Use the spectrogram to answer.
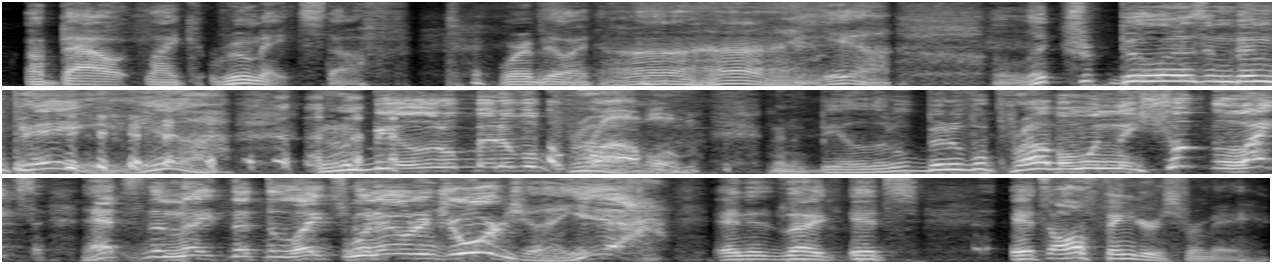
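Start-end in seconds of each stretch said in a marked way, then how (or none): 3.0-15.9 swooping, pitched-up wrestling promo voice with wide pitch. Cutting a mock wrestling promo about roommate bills: Macho Man Randy Savage impression. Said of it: "Randy Savage impersonator".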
